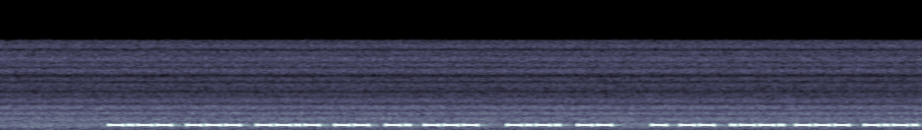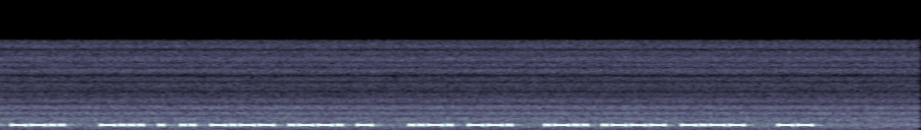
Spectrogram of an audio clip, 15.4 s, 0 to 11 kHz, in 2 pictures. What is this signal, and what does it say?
Morse code, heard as a keyed tone, hand-sent with a paddle, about 31 wpm, 450 Hz. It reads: YOQMNO CM TMPOCZ BEIYPT FG LJY M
